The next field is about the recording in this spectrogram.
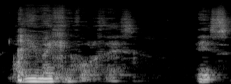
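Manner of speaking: hushed whisper. Looking at a night-vision feed with others: whispering. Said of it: "I don't know why I'm whispering".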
